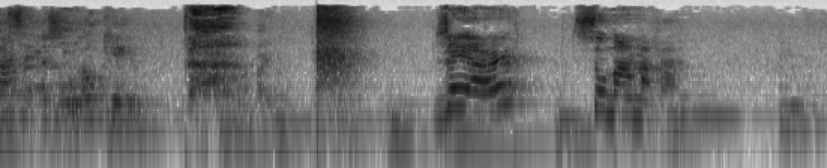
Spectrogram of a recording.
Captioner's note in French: gasps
